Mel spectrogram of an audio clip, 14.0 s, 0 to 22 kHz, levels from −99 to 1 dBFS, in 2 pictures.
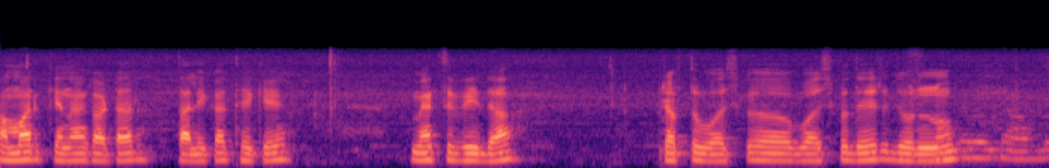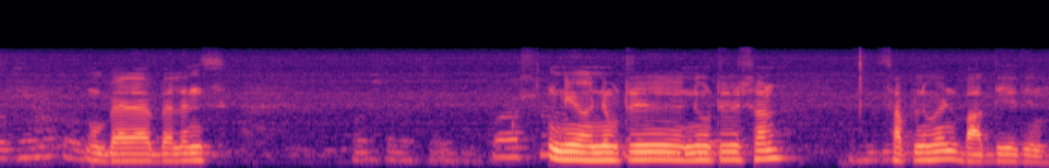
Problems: constant background noise, continuous background conversations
